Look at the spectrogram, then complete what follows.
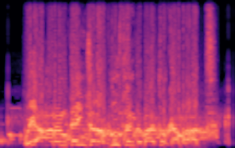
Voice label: losing, voiceovers english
